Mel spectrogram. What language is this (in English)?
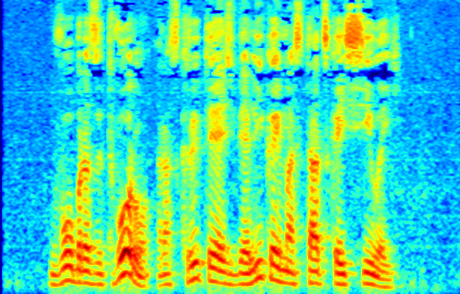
Belarusian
